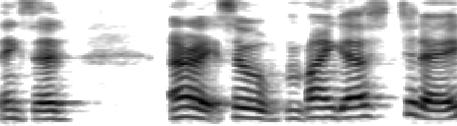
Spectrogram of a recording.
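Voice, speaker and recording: A woman's medium-pitched voice comes through on a very clean recording against total silence. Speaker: radio show host. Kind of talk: live radio talk show.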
